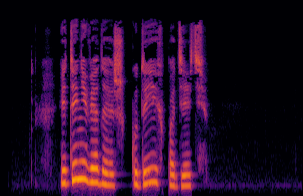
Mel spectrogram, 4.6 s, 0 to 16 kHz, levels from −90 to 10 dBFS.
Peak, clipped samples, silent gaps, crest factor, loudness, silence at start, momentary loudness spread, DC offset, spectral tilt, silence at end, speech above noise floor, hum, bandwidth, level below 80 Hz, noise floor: -4 dBFS; under 0.1%; none; 18 dB; -20 LUFS; 0.9 s; 10 LU; under 0.1%; -4 dB/octave; 1.5 s; 54 dB; none; 11 kHz; -76 dBFS; -73 dBFS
